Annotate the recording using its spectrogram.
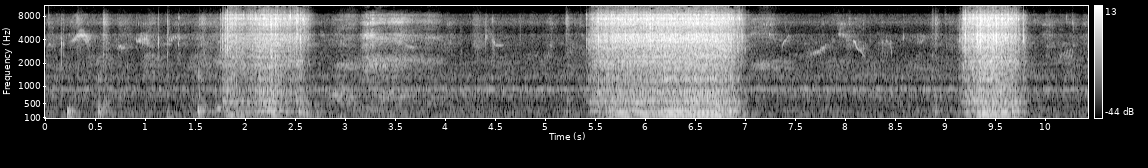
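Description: Electric sewing machine running in three short stitching bursts, the longest and loudest about midway, as a folded fabric strip is sewn onto cloth to make piping.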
